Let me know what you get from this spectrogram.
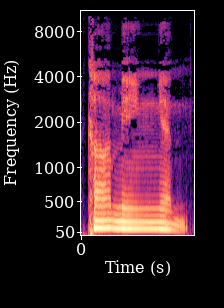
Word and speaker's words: coming: OK，然后这个 in 的这个的这个音呢是一个后鼻音，大家注意不要发成一个顶舌尖的 n。 OK， coming in 这样当然那种发音也有，可是这个时刻我们模仿导演的说法，他说的是后鼻音的方式 coming in Thanks for coming in.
